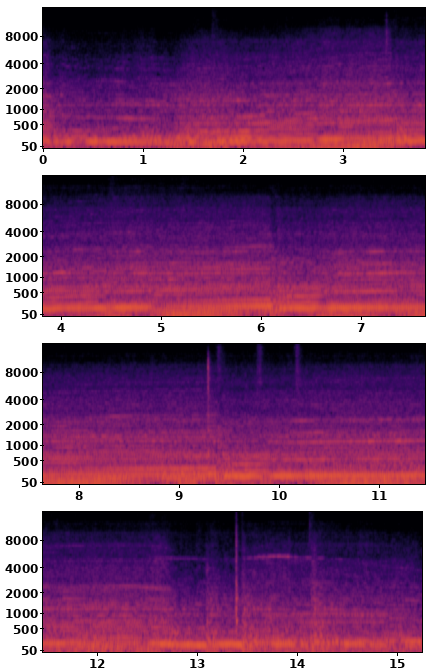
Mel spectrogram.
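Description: Lexus race car in Le Mans Ultimate, engine note rising steadily through the gears with repeated upshifts and brief drops in pitch, a constant loud drone throughout.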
